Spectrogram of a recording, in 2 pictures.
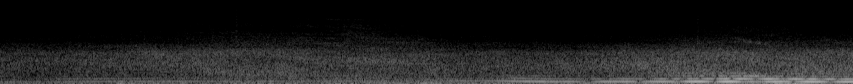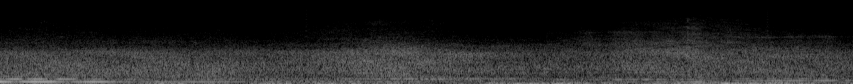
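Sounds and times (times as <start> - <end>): low engine hum: 10.3 - 16.2
passing vehicles rushing: 10.3 - 16.3.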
